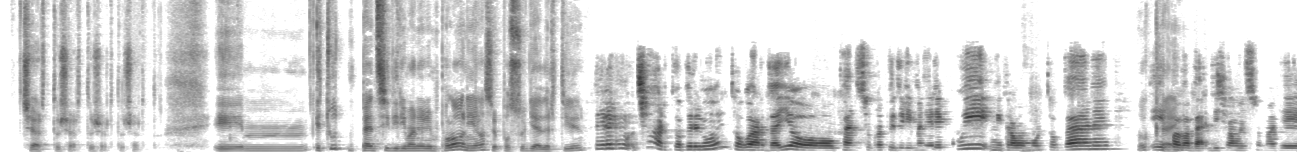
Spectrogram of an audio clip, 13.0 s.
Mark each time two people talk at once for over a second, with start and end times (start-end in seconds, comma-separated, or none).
none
